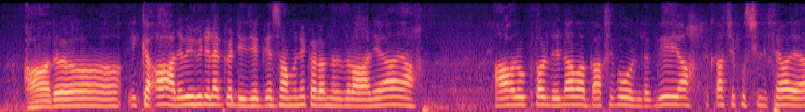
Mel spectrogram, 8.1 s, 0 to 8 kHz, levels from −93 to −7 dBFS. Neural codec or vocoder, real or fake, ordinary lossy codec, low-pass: codec, 16 kHz in and 24 kHz out, 0.8 kbps, FocalCodec, streaming, 65536 codes; fake; none; 7.2 kHz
